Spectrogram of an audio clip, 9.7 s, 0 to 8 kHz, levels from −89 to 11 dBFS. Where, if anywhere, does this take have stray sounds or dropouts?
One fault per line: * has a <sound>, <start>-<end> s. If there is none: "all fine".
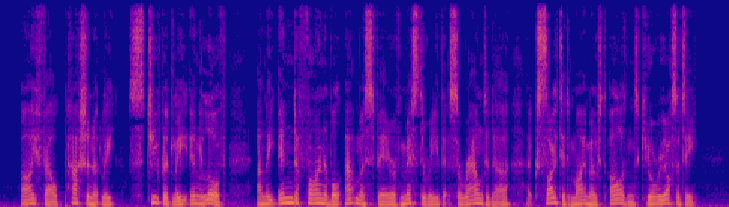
all fine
